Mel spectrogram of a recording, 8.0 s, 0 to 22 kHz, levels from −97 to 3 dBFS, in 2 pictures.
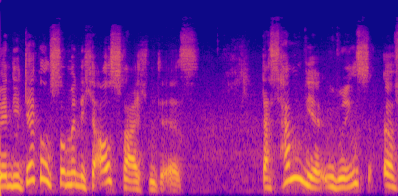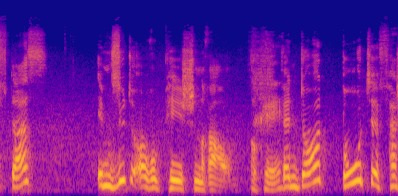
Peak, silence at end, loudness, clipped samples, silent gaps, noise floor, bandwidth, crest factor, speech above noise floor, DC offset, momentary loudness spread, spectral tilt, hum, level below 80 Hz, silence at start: -2 dBFS; 0 s; -17 LUFS; under 0.1%; none; -46 dBFS; 11.5 kHz; 14 dB; 30 dB; under 0.1%; 8 LU; -6 dB/octave; none; -68 dBFS; 0 s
